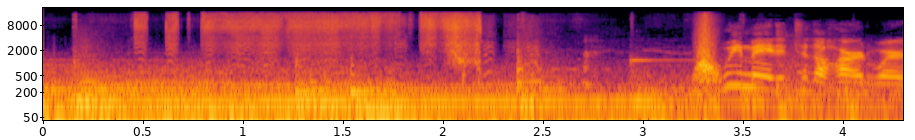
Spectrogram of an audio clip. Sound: kissing noises

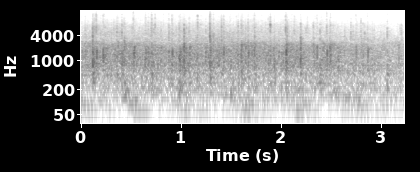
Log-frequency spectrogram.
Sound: applause

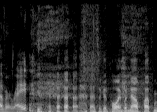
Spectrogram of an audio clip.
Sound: laughing

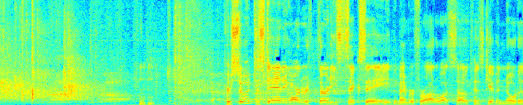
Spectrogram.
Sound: some Applause

